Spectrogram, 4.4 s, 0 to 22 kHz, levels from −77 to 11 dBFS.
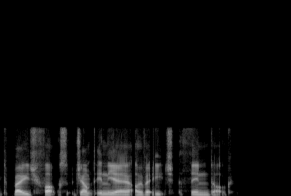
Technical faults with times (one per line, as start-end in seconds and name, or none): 2.30-2.34 packet loss on an ADPCM call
